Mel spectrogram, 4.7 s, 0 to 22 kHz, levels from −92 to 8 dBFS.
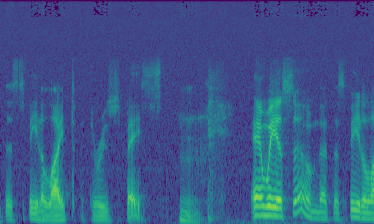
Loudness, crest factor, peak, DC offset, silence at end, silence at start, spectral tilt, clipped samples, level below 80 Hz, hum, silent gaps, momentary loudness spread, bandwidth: -20 LUFS; 18 dB; -2 dBFS; under 0.1%; 0 s; 0.05 s; -6 dB/octave; under 0.1%; -42 dBFS; none; none; 22 LU; over 20 kHz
